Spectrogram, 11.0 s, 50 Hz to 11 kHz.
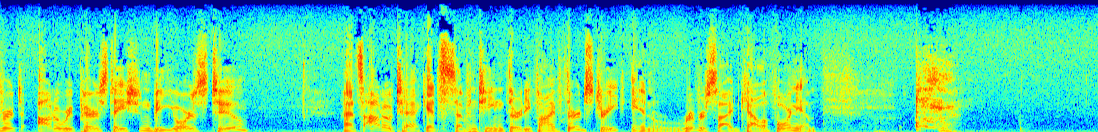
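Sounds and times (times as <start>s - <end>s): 
speech: 0.0s - 2.6s, 3.4s - 8.6s, 9.4s - 9.6s
faint catch of breath: 3.0s - 3.4s, 8.2s - 9.2s
person coughing into the microphone: 9.1s - 9.7s.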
